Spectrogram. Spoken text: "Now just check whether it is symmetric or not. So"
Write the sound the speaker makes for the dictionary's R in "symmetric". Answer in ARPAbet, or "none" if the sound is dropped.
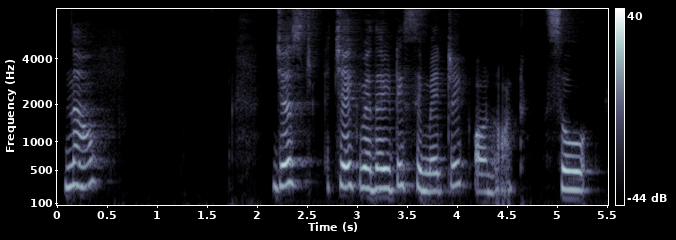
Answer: R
